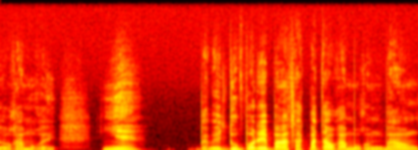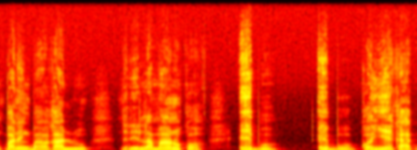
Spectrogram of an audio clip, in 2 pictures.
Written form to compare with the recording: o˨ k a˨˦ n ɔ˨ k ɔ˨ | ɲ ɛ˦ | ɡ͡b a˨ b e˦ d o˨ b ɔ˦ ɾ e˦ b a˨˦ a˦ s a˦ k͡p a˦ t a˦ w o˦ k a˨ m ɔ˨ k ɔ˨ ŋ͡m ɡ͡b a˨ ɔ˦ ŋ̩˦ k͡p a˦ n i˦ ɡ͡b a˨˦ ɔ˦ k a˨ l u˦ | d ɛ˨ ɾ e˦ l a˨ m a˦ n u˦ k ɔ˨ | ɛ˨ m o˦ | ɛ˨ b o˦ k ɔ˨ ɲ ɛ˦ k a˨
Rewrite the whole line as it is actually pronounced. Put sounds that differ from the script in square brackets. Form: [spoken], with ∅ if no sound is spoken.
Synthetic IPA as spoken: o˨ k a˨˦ [m] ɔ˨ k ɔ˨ | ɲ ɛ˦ | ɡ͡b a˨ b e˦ d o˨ b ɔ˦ ɾ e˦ b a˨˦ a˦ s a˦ k͡p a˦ t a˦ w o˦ k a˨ m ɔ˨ k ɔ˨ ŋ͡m ɡ͡b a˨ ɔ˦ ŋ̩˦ k͡p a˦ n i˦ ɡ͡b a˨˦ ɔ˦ k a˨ l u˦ | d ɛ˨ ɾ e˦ l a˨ m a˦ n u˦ k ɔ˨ | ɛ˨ [b] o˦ | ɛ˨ b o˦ k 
